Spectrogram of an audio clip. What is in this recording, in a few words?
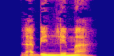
native, tagalog numbers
